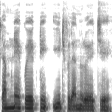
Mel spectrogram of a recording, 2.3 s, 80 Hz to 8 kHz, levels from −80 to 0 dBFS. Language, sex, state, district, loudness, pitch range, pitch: Bengali, male, Assam, Hailakandi, -17 LUFS, 80-100 Hz, 95 Hz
